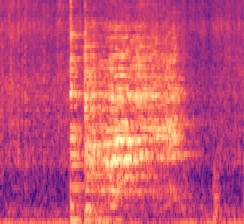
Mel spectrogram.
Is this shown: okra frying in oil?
yes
